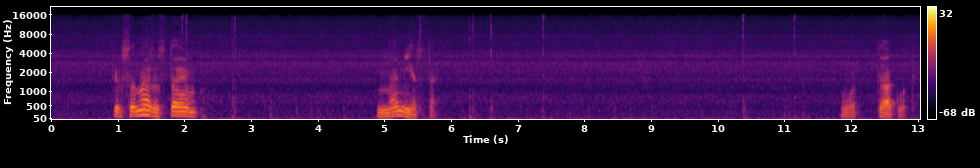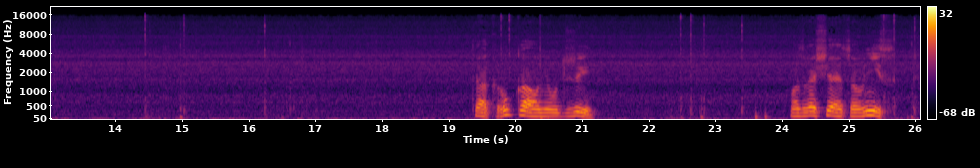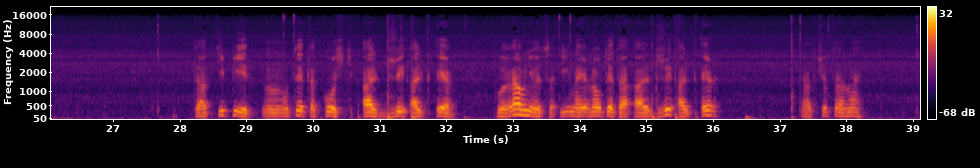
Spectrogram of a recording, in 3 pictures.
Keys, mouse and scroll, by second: 2.8-5.6 middle drag, 2.8 scroll up 1, 6.4 middle click, 7.3 click, 7.6-10.6 drag, 11.4-14.6 drag, 15.0-16.1 middle drag, 19.9 click, 20.4 g, 22.8 middle click, 23.6 g, 26.0-27.8 middle drag, 26.0 scroll up 1, 27.6 scroll down 1, 29.5 click, 31.1 alt+g, 31.6 alt+r, 33.8 click, 35.1 alt+g, 35.4 r, 37.6-39.1 middle drag.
